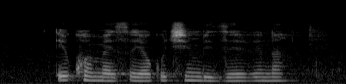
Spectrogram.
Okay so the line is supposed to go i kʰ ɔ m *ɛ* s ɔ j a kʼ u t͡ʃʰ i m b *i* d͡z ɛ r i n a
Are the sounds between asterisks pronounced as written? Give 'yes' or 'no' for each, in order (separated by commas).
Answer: yes, yes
